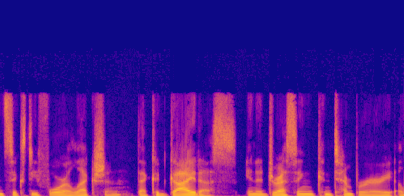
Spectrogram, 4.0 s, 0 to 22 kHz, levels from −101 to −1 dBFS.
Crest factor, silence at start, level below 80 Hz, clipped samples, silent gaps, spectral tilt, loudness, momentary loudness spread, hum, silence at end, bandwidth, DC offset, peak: 16 dB; 0 s; -46 dBFS; under 0.1%; none; -4.5 dB/octave; -21 LUFS; 9 LU; none; 0 s; 12 kHz; under 0.1%; -4 dBFS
